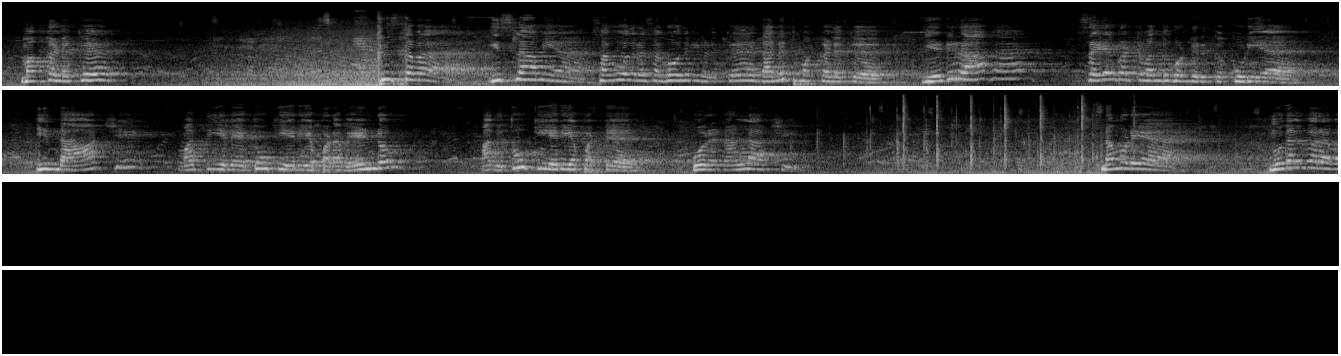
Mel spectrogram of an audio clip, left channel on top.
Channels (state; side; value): silent; right; digital silence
